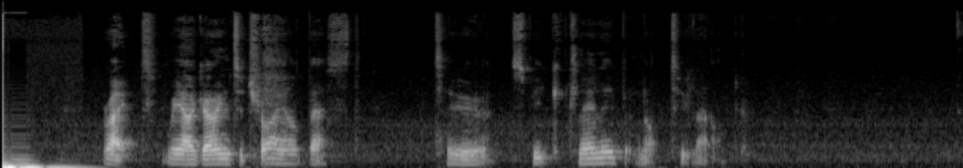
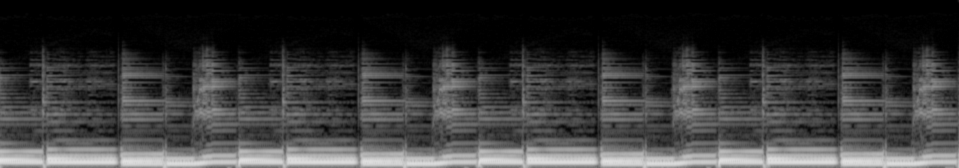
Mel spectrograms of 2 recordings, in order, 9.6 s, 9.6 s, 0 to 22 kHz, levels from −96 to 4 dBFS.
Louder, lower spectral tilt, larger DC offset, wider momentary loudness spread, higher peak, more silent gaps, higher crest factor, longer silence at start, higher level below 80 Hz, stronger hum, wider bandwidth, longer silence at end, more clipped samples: second, -31 LUFS vs -13 LUFS; second, -6 dB/octave vs -11.5 dB/octave; neither; first, 20 LU vs 3 LU; about the same, 0 dBFS vs 0 dBFS; neither; first, 22 dB vs 12 dB; about the same, 0.05 s vs 0 s; about the same, -32 dBFS vs -36 dBFS; neither; first, 16 kHz vs 4.7 kHz; first, 2.8 s vs 0 s; first, 0.1% vs under 0.1%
